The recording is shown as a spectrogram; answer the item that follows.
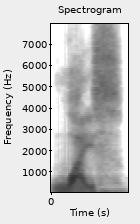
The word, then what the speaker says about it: Weiss: One named Leo Wise, which is very closely phonetically related to Weiss, but it's not the same. It's Wise versus Weiss.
